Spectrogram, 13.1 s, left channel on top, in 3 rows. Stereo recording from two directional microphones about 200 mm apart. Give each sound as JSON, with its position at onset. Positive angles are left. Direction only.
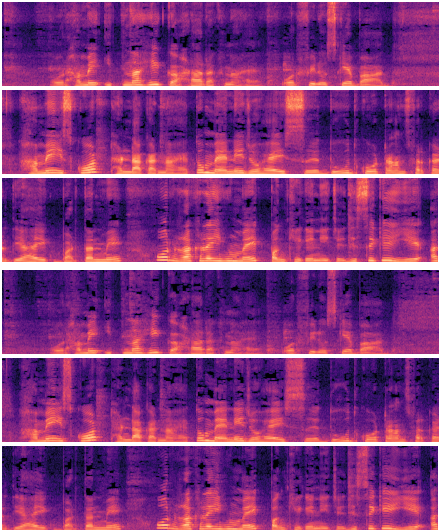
{"t": 0.5, "sound": "a woman's voice", "side_deg": 5}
